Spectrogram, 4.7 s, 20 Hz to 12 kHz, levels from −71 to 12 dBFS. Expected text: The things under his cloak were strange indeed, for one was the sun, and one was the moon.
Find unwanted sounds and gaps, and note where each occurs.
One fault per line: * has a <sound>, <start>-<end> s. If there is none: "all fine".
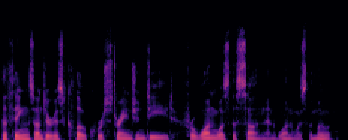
all fine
